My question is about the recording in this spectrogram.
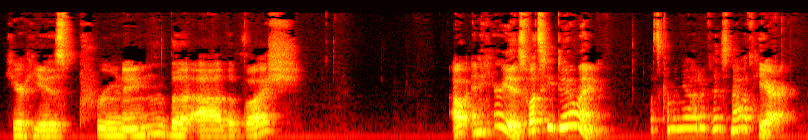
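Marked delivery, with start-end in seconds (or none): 4.5-8.0 excited story-time wonder; delighted wonder. Real, not acted. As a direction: ask with big wide-eyed delight. Delighted at picture for kids.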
